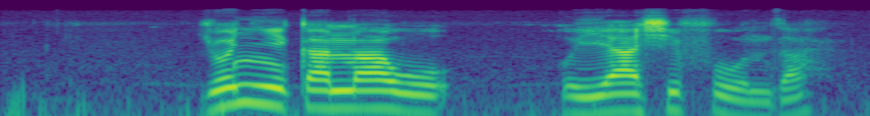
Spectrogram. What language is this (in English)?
Tsonga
